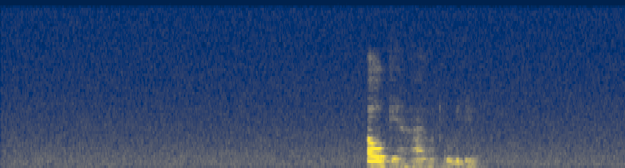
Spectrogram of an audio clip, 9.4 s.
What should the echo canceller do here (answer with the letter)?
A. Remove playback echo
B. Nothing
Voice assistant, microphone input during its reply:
B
